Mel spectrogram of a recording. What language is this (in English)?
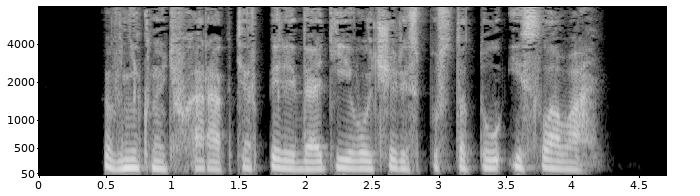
Russian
